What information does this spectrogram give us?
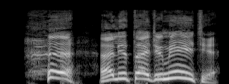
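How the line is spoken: Laughing question. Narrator (Russian): смеясь спросил воин

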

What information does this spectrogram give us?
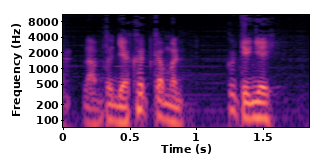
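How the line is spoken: Startled man shouting. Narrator (Vietnamese): Ông ta nuốt một ngụm nước bọt, bắt đầu quát lên

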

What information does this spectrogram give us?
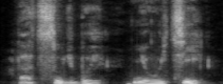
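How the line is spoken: Whisper in ear. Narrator (Russian): шепнул ей на ухо высокий

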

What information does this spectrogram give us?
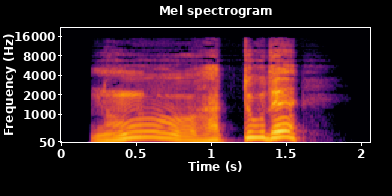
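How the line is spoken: Uncertain mumble. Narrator (Russian): неуверенно пробормотал

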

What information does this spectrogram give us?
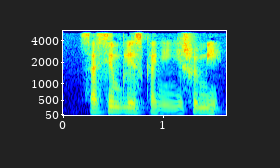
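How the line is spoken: Barely audible old man's whisper. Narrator (Russian): Едва слышно прошептал старик сверху

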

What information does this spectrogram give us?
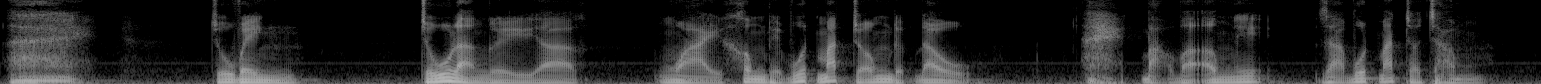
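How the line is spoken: Sighing. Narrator (Vietnamese): ông thầy cúng thở dài bảo

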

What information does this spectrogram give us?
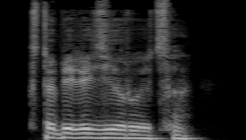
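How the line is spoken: Muffled, flat voice. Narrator (Russian): глухо произнес он

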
